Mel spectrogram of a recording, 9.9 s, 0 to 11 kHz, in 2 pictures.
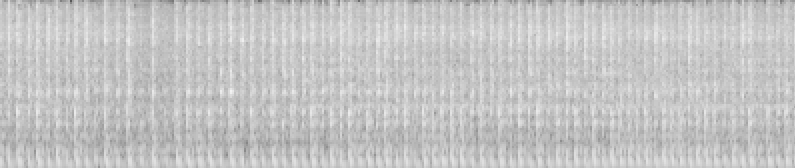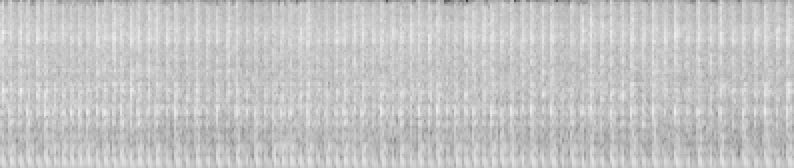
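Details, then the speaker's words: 1985 Honda XR350R single-cylinder four-stroke after sitting outside 6–7 years, first start after carb cleaning: deep slightly uneven loping idle, smoking, gas spitting from carb bottom; owner suspects carb flooding, float adjustment or bad needle. "So as you can tell guys, it does run. It's smoking out the back a little bit. I think it's flooding out some from the carb."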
